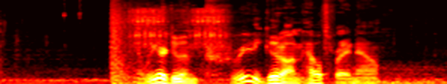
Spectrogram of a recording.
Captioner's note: smash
